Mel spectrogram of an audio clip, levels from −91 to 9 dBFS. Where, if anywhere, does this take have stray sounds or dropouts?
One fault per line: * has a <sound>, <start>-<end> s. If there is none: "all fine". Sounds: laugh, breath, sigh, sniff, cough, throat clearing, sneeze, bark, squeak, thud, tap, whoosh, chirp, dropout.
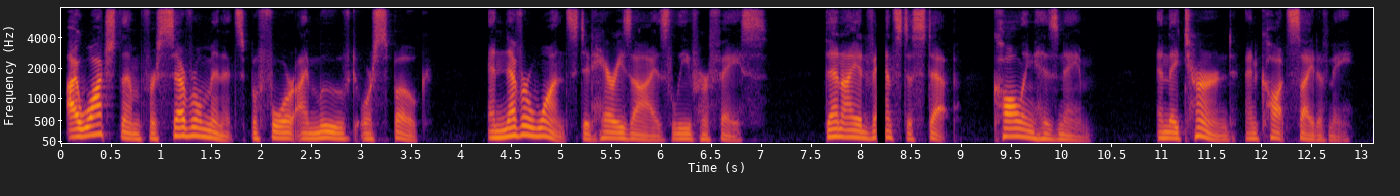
* has a dropout, 8.1-8.2 s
